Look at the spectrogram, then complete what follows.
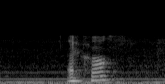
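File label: "across", British, female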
